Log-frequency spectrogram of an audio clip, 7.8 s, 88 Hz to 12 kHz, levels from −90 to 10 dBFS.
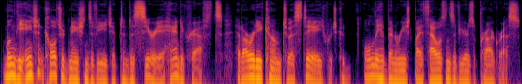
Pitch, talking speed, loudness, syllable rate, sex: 105 Hz, 215 wpm, -21 LUFS, 6.1 syllables/s, male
